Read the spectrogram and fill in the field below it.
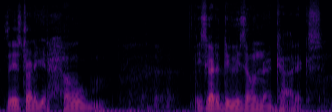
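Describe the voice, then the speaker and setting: A man's voice: medium pitch, steady tone, a little fast, no echo, clean studio sound. A young man co-hosting a podcast, teasing and joking in casual banter. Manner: joking, teasing, breaks into laughs. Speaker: podcast co-host.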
